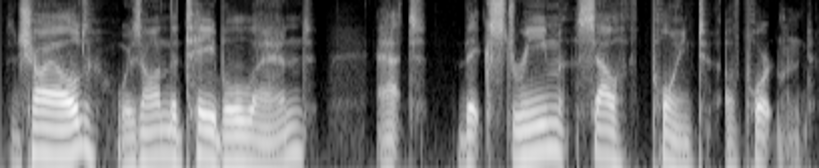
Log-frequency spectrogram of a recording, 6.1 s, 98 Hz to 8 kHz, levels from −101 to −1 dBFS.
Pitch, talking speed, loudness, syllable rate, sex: 120 Hz, 135 wpm, -18 LUFS, 3.6 syllables/s, male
